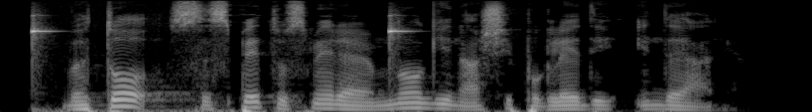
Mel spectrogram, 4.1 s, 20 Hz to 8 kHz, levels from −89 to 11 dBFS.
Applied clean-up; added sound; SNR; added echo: classical method spectral subtraction.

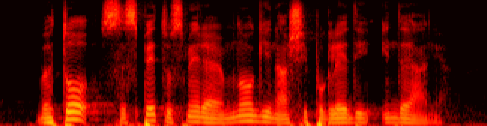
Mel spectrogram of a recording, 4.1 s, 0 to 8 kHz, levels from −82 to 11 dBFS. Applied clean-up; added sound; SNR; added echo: none; none; none; none.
